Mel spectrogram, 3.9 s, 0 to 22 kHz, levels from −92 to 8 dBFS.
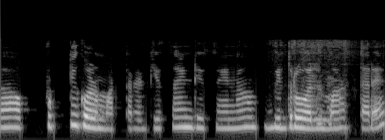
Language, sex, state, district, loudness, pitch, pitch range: Kannada, female, Karnataka, Shimoga, -22 LUFS, 255 Hz, 240-265 Hz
